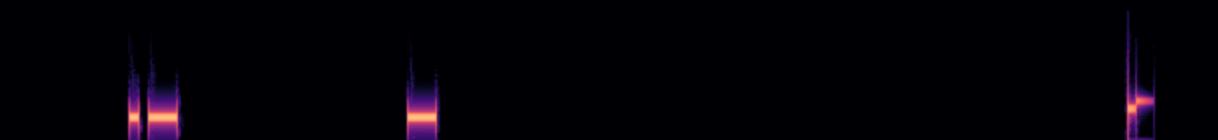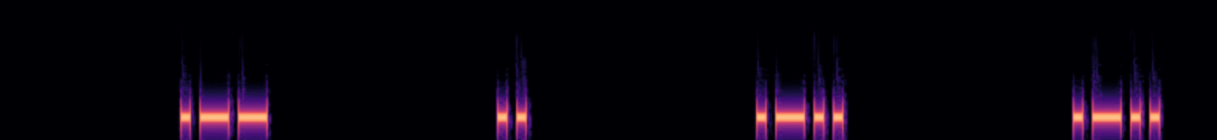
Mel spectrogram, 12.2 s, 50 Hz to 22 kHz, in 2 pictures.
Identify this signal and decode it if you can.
Morse code, heard as a keyed tone, about 25 wpm, spaced as for 7 wpm, 700 Hz. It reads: AT WILL
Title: 8x Character Spacing - Top 100 Words - 25wpm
